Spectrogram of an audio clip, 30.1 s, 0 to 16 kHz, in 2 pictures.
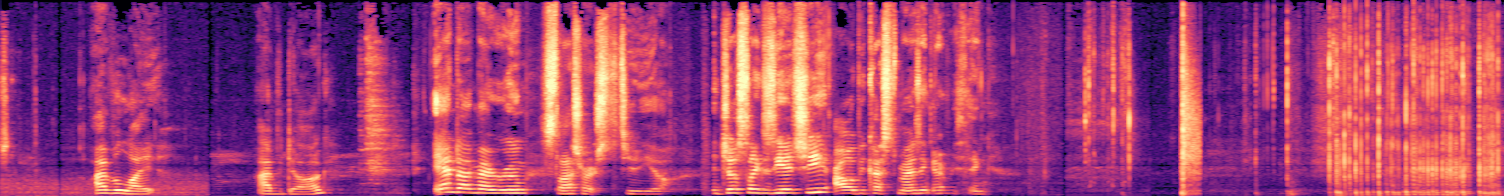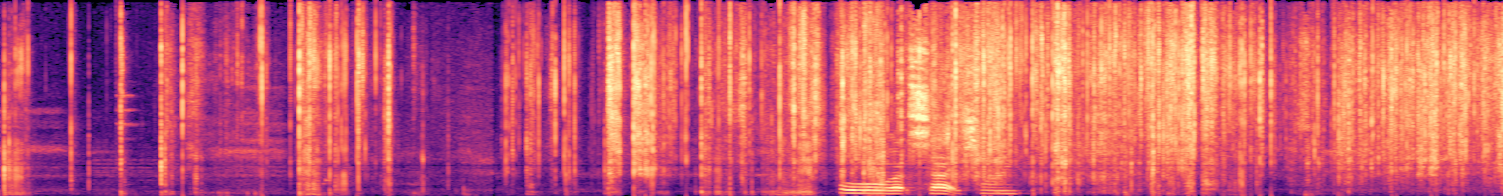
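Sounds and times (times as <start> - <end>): plastic wrapping crinkling: 16.7 - 19.4, 20.0 - 30.0.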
